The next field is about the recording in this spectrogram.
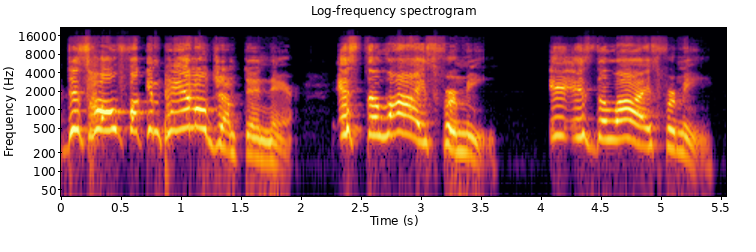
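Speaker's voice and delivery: rant, exasperated and high. Real, not acted. Host exasperated at the panel.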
